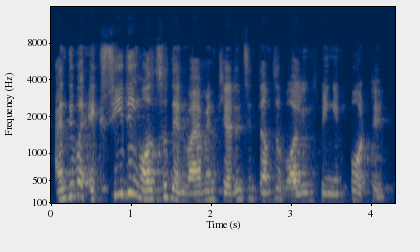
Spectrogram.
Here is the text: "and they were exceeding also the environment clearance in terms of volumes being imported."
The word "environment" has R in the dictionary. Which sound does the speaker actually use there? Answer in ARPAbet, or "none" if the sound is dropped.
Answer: none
